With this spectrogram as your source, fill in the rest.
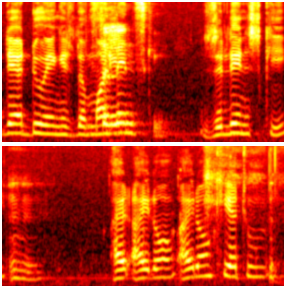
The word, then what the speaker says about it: Zelensky: What you say his name is again? Zelensky. Z is the first.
